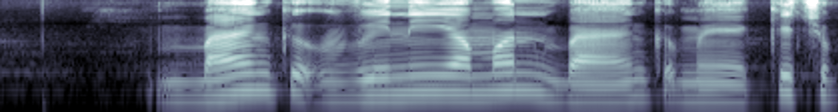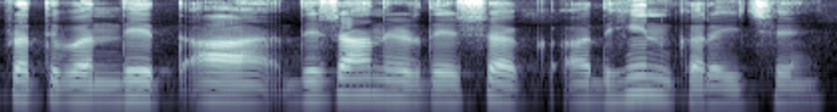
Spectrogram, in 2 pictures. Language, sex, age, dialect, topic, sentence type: Maithili, male, 25-30, Eastern / Thethi, banking, statement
